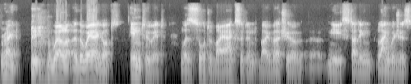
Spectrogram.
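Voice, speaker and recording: This man has a very deep, low pitch and a bright, sharp tone. His pitch varies in an ordinary way. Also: fairly slow pace. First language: Serbian. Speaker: guest commentator. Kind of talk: casual discussion.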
